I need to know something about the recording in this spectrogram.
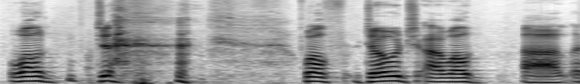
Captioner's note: chuckles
